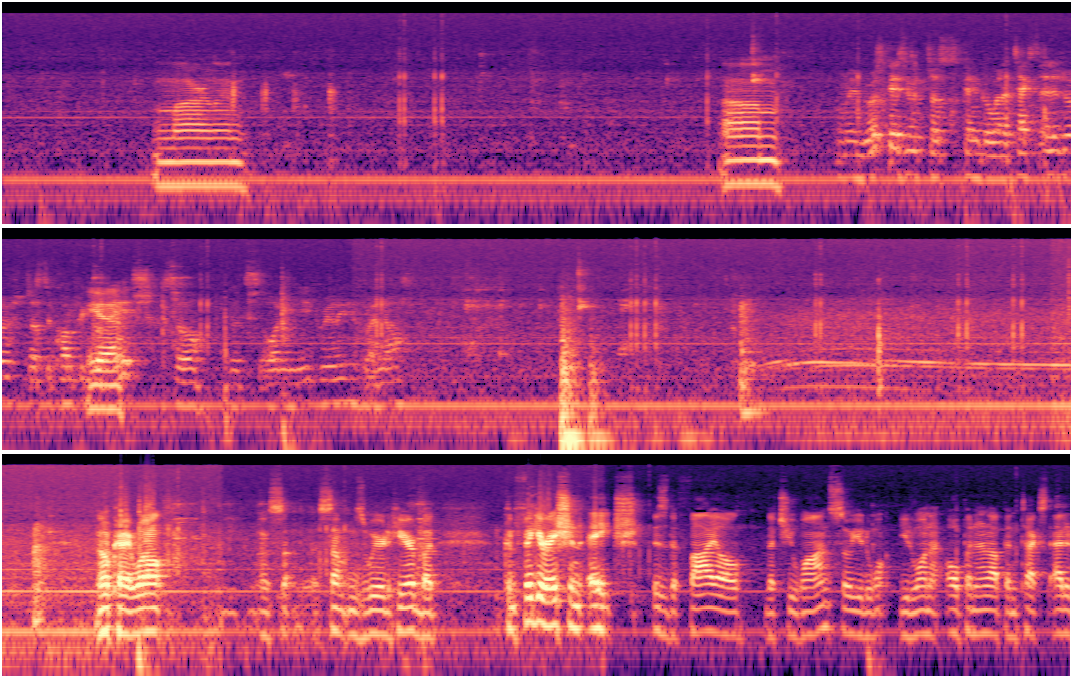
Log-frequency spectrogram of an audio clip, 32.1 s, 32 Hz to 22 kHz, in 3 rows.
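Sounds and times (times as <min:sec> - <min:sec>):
low electrical hum: 0:00.0 - 0:32.0
steady tone: 0:17.8 - 0:29.4
computer mouse clicks: 0:20.2 - 0:20.9.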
